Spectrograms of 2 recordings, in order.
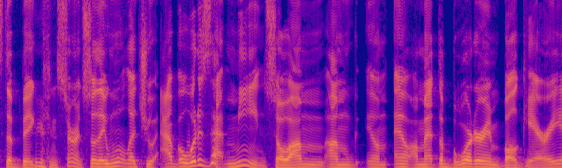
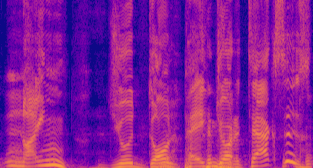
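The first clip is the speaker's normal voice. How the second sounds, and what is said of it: Put-on Bulgarian accent. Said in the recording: “that was a fantastic Bulgarian accent.”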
